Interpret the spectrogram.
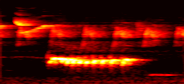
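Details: Zebra dove of a local strain in full song. It delivers one smooth, low, purring roll lasting nearly a second, then a brief soft note. Other birds give high, repeated chirps in the background.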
